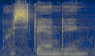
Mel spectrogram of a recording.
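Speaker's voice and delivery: slow, measured meditation guide with long pauses; guided meditation. Acted. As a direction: guide them through it unhurriedly, leaving room to breathe.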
